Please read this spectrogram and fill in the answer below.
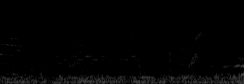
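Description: A baby's short, faint, high-pitched squeal near the start, over near-silent room tone.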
